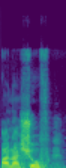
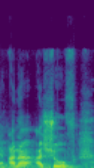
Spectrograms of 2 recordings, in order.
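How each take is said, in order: First: The words run together without the extra 'a'. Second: A light extra 'a' sound starts the second word. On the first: "अगर नहीं भी निकालते हैं, अगर आप बोलते हैं अनाशुफ" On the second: "यहां पर आ इंक्लूड हो जाएगा आगे, लेकिन वो साइलेंट वर्ड्स में रहेगा, हल्का से आपको निकालना पड़ेगा।"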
